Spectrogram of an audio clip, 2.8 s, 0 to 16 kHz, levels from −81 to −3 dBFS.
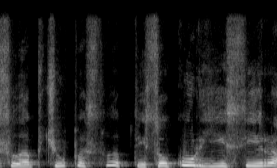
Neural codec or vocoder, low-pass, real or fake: none; 14.4 kHz; real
